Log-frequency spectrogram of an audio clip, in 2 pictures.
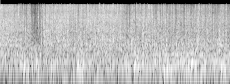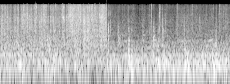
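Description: Heavy rain pelting a moving car's windshield and roof in a severe thunderstorm, over the steady low rumble of the car on the road. The loud rain hiss drops off sharply about five seconds in.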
